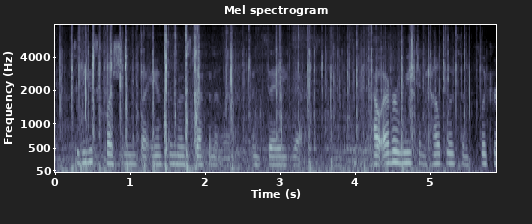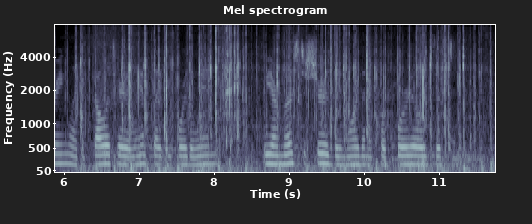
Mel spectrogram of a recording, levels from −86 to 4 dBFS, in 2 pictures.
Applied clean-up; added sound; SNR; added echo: none; Computer keyboard; 1 dB; none.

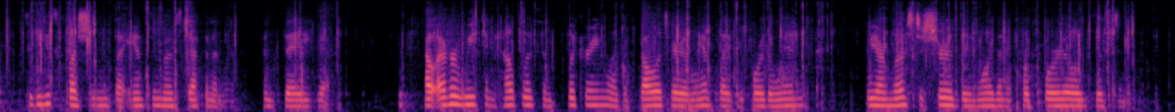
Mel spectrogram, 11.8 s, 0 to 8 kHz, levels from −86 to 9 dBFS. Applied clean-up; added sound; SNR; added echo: neural mask model RNNoise.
